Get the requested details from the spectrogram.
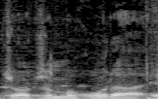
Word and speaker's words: Giorgio Moroder: Oder wie spricht man den aus? Sag mal. – Giorgio, ich glaube, das ist alles richtig. Giorgio Moroder.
